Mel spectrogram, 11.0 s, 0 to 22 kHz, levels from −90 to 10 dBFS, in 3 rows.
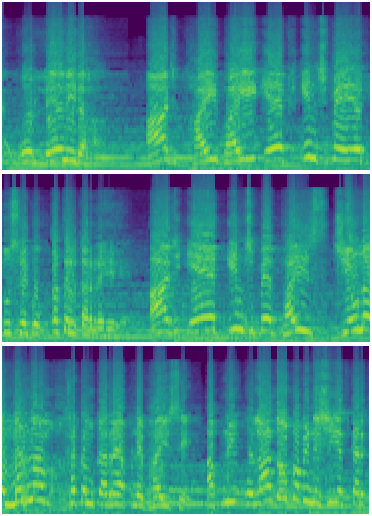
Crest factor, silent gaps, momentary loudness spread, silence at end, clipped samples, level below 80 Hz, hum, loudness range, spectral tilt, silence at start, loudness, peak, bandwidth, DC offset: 6 dB; none; 5 LU; 0 s; 5%; -28 dBFS; none; 1 LU; -4 dB/octave; 0 s; -6 LUFS; 0 dBFS; over 20 kHz; under 0.1%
